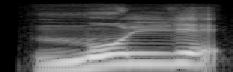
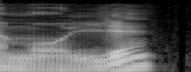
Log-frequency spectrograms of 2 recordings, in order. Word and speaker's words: moglie: Il lessico di coppia moglie e marito. Mia moglie, tuo marito. Piccolo trucco di pronuncia. Moglie si legge mo non mlie. La g e la l si leggono come una L normale.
